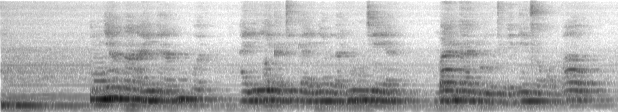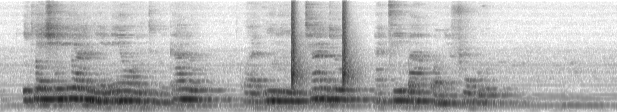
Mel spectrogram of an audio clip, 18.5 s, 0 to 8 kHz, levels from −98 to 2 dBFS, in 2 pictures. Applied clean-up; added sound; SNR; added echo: none; Clapping; 3 dB; reverberation time 0.9 s.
